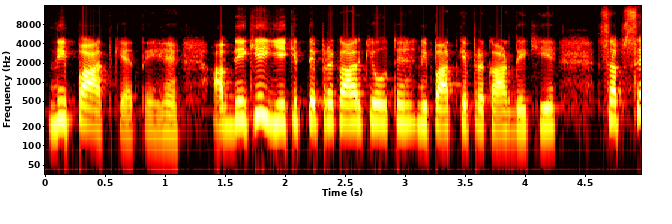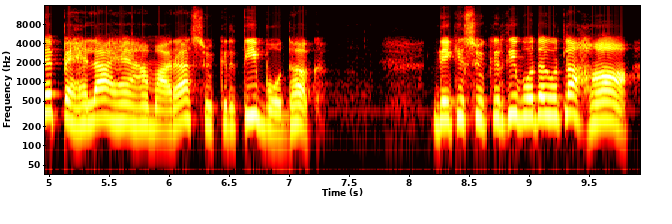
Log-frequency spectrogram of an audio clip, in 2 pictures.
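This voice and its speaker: A woman with a slightly high voice teaches grammar to schoolchildren. She is patient and keeps posing questions, then answering them herself. The sound is dry and close, with no room around her. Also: a bit bright, no room sound.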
